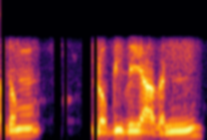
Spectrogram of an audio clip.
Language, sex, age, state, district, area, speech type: Manipuri, male, 45-60, Manipur, Kangpokpi, urban, conversation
